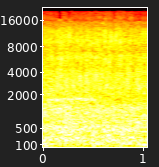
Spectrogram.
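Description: Rain falls steadily at night, a soft, even hiss with no distinct drops or pauses.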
